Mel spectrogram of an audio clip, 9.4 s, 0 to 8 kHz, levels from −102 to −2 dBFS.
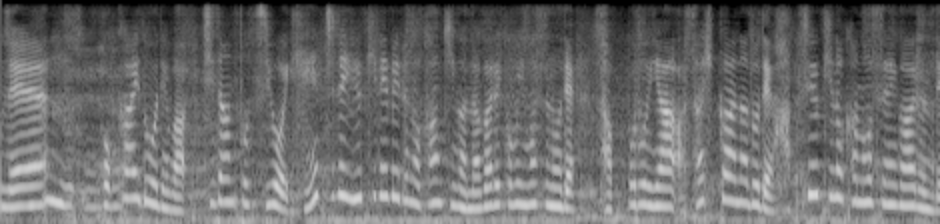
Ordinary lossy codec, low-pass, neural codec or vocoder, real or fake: none; 7.2 kHz; codec, 24 kHz, 1.2 kbps, DualCodec; fake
